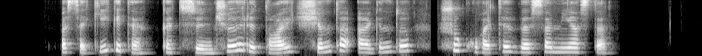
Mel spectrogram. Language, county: Lithuanian, Vilnius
